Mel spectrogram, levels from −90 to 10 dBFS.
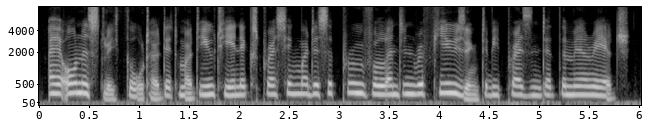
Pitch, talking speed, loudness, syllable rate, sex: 210 Hz, 200 wpm, -17 LUFS, 5.7 syllables/s, female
